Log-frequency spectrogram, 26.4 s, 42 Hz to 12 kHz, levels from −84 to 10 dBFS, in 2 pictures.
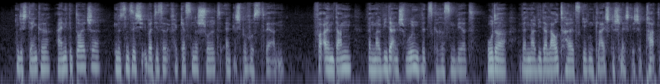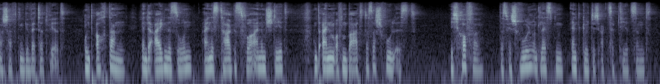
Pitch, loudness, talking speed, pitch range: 115 Hz, -22 LUFS, 145 wpm, 110-120 Hz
